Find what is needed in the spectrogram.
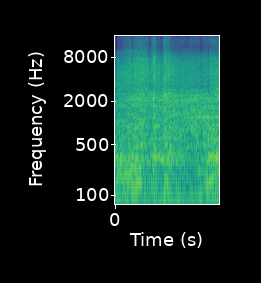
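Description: Car engine revving during drifting, its pitch rising and falling several times.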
